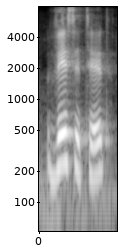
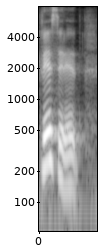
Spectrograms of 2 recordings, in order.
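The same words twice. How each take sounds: First: The middle consonant is a clear t sound. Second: The middle consonant is a quick r-like tap.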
